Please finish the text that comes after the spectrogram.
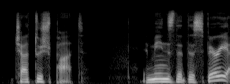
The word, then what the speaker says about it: catuṣpāt: They use the word catuṣpāt, pronounced catuṣpāt.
